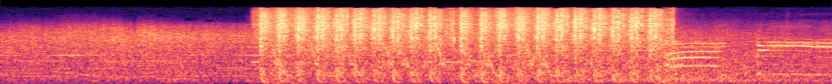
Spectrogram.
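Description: Sound-effect machine-gun fire: one rapid burst about two seconds long, starting a little over a second in, loud over a steady rushing noise.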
